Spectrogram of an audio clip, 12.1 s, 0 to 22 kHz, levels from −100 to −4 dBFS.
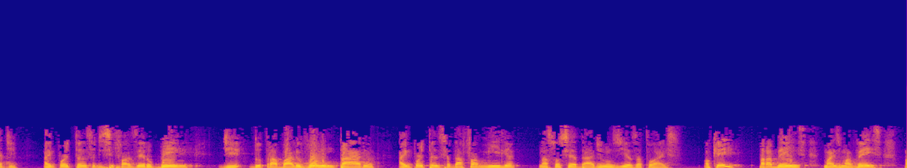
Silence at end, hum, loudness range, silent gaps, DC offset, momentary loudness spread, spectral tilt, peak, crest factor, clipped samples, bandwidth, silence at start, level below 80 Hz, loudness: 0.25 s; none; 2 LU; none; under 0.1%; 9 LU; -13 dB/octave; -4 dBFS; 14 dB; under 0.1%; 5.8 kHz; 0 s; -34 dBFS; -19 LUFS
